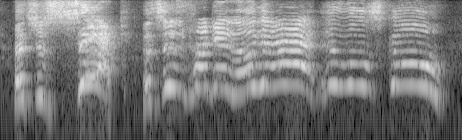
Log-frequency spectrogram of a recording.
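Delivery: real excitement, voice shooting way up high; really excited. Real, not acted. Reviewer thrilled by the little skull, really excited. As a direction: squeal it in a very high voice. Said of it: "I get really excited. My voice goes up six octaves".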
